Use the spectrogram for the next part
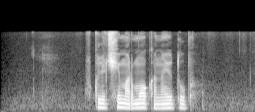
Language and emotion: Russian, neutral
